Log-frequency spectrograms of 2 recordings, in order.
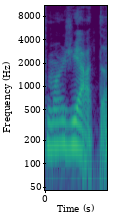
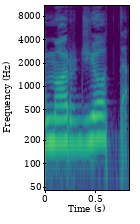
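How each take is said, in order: First: The name is said with an American accent. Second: The name is said with an Italian accent. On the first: "But the American says Margiotta" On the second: "If you're Italian, you're going to say Margiotta. With that accent"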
